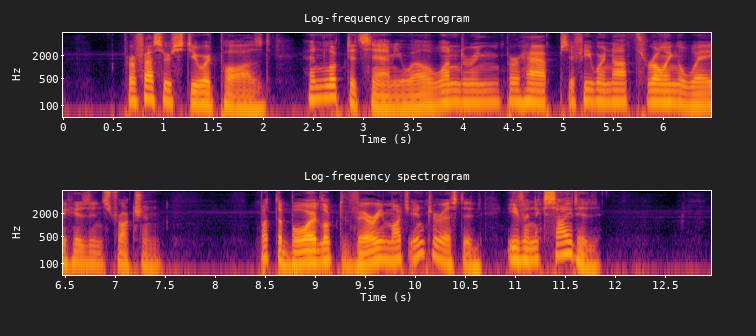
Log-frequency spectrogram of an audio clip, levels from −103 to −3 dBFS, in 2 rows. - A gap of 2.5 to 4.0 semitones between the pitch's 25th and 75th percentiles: No, average, 4.9 semitones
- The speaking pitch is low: Yes, low, 115 Hz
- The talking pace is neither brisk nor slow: No, slow, 120 wpm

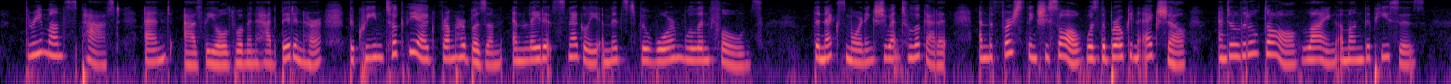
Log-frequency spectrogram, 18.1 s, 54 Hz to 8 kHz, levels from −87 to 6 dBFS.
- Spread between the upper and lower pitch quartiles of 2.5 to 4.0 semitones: No, average, 5.3 semitones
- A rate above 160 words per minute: Yes, average, 180 wpm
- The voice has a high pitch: Yes, high, 235 Hz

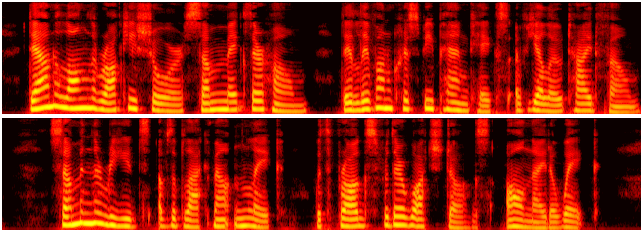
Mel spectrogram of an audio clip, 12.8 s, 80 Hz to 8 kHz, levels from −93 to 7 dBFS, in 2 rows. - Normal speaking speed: Yes, average, 170 wpm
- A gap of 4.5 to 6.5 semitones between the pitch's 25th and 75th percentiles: Yes, average, 4.8 semitones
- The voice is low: No, high, 190 Hz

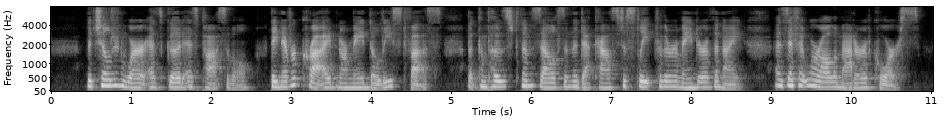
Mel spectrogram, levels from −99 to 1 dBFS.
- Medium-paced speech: No, fast, 210 wpm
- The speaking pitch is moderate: Yes, medium, 175 Hz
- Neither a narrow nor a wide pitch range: Yes, average, 3.0 semitones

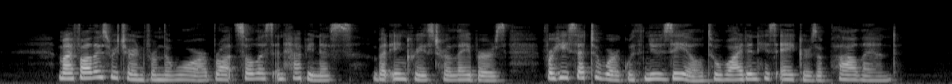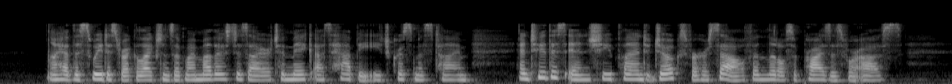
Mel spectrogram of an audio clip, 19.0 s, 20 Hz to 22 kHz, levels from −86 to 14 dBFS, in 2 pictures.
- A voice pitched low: No, medium, 185 Hz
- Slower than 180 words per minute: No, average, 185 wpm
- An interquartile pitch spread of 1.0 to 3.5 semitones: Yes, average, 2.8 semitones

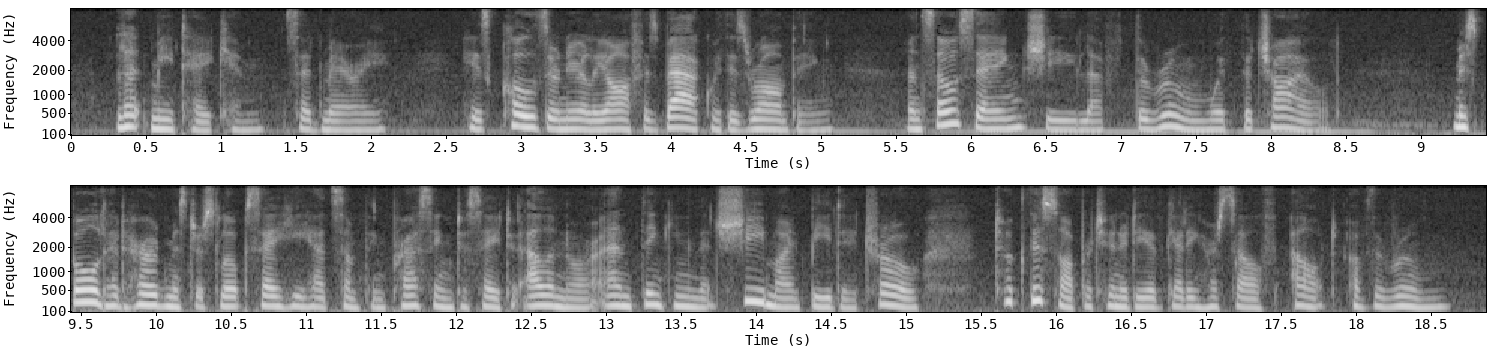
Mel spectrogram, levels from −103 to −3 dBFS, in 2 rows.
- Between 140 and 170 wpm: No, average, 190 wpm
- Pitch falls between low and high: Yes, medium, 175 Hz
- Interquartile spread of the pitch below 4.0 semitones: Yes, average, 2.7 semitones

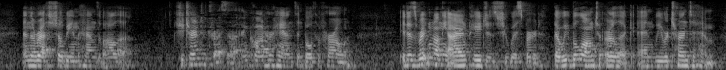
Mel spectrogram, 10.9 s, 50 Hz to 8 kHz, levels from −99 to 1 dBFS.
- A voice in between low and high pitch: Yes, medium, 175 Hz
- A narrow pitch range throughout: Yes, narrow, 2.3 semitones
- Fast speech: Yes, fast, 230 wpm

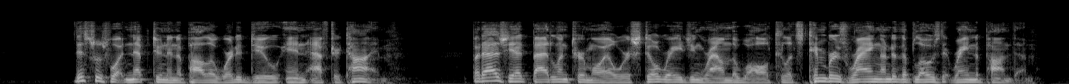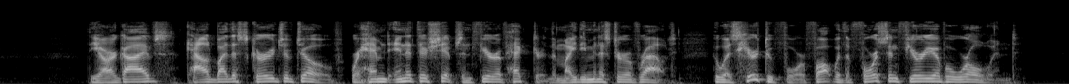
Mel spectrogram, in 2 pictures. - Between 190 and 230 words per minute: Yes, average, 195 wpm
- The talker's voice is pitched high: No, low, 110 Hz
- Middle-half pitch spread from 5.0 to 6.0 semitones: No, average, 4.6 semitones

